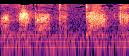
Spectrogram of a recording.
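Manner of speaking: soft, voiceless whisper with menacing tone.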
